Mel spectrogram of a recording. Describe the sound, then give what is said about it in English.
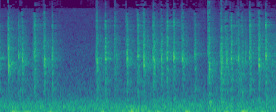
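Fingers type on a quiet computer keyboard, a rapid, irregular stream of soft keystroke clicks with brief pauses, and no voices. “And use my incredibly quiet keyboard so no one knows I was typing.”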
